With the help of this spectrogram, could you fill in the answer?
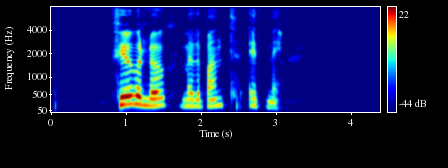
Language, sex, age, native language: Icelandic, female, 60-69, Icelandic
